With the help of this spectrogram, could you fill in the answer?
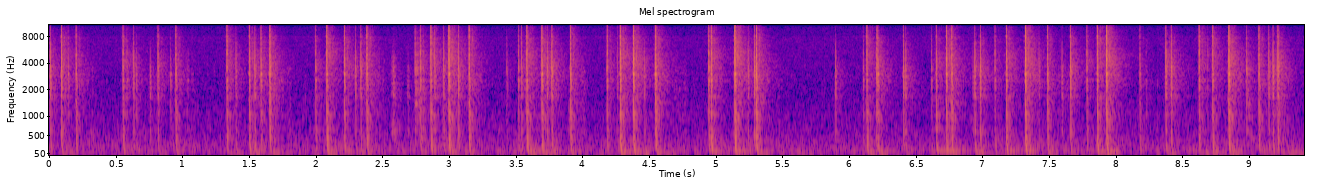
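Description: Long red nails on both hands tap rapidly on a large, solid wooden table top. About 53 short, dry, bright clicks centred near 3 kHz come in quick clustered bursts, with almost no low end and no ringing after each hit. The overall level is quiet.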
